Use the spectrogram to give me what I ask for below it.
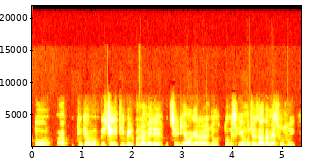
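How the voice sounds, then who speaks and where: A man's voice: on the high side, fast, darkish tone, no room sound. A man casually telling a story about his own experience, with many fillers and restarts. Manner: loose rambling retelling with many fillers. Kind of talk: casual first-person storytelling. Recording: dull, muffled, dry close mic.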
